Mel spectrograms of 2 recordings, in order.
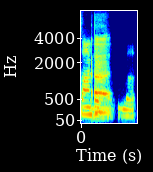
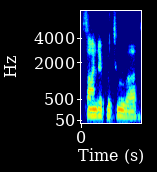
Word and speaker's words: Sanjay Pothula: It is March 23rd, and today we have a guest speaker event with Sanjay Pothula. If I'm pronouncing that correctly, Sanjay, you can correct me or? Yeah, it's Sanjay Pothula. Sanjay Pothula.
